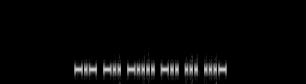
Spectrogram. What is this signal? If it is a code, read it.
Morse code, heard as a keyed tone, about 50 wpm, 700 Hz. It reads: KD6DSV
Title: USA Call Signs - 2x Character Spacing - 50wpm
